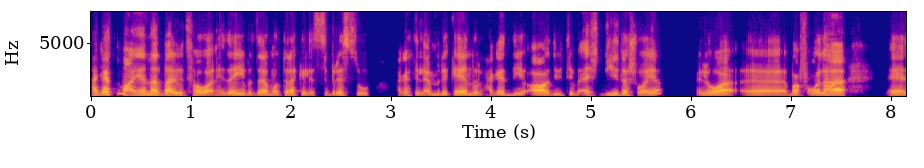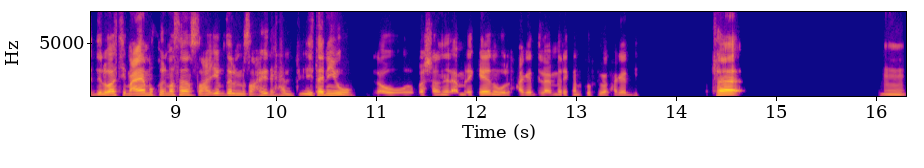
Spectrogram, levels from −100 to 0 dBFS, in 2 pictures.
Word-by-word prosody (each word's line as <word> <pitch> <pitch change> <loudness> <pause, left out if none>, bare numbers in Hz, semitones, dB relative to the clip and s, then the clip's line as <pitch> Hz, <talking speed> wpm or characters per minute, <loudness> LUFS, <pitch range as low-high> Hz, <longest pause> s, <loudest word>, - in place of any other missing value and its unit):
حاجات 235 - +3
معيّنة 165 - +2
اللي 195 - +5
بقى 190 - +8
اللي 190 -2 +2
بتفوّقني، 135 -8 0
زي 140 +4 0
زي 135 +2 +1
ما 130 - -11
قُلت 120 - -4
لك 135 -1 0
الاسبريسو، 125 -2 -1 0.3
حاجات - - -8
الأمريكانو 110 +2 0
الحاجات 125 +4 -4
دي 150 +3 -6
آه، 125 -2 +7
دي 125 +3 -11
بتبقى 130 -2 -5
شديدة 150 +2 -2
شويّة، 135 - -2 0.4
اللي 110 +4 -6
هو 135 0 +5
آآ، 105 -1 -1
مفعولها 170 +2 +4 0.4
آآ 110 - 0
دلوقتي 135 +9 0
معايا 155 - +6
ممكن 175 +1 -6
مثلًا 175 +1 0
صح 140 -4 -3
يفضل 160 +3 -3
مصحّيني 155 +4 -6
لح 145 - -11 0.2
لتاني 150 +4 +1
يوم. 135 - -2 0.2
لو 100 +1 -6
مثلًا 120 - -5
الأمريكانو 110 +1 -2
والحاجات 100 +1 -7
دي، - - -14
الأمريكان 100 - -9
كوفي - - -15
والحاجات - - -8
دي. - - -29 0.8
ف - - -1 1.7
إمم، 115 -4 -8
130 Hz, 175 wpm, -23 LUFS, 115-155 Hz, 1.7 s, بقى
